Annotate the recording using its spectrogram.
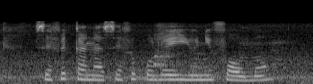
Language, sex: Tswana, female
